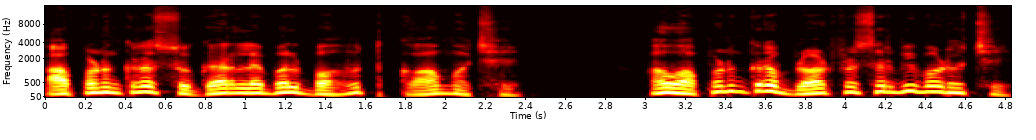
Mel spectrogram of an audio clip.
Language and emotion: Odia, fearful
